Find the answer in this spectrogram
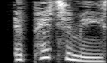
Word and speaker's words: epitome: Epitome sounds like epitomi.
